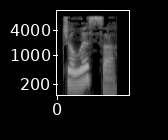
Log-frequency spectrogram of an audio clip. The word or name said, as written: Jelissa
